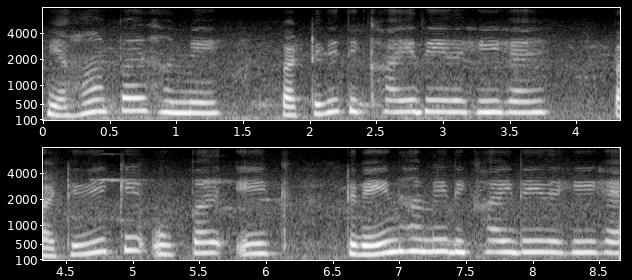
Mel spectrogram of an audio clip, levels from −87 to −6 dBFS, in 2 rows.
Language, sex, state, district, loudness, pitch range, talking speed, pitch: Hindi, female, Maharashtra, Gondia, -16 LUFS, 260-300 Hz, 125 wpm, 290 Hz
